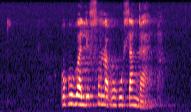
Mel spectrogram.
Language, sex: Xhosa, female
